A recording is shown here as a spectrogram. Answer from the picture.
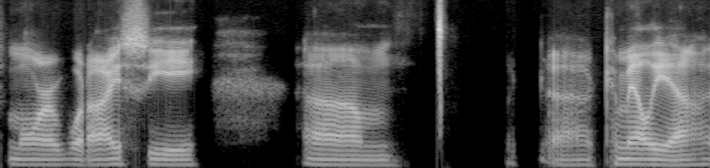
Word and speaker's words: Camellia: Um, Camellia, it's the proper pronunciation, but Camellia enjoying is some relief from the sun.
